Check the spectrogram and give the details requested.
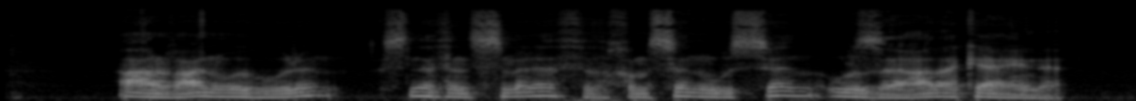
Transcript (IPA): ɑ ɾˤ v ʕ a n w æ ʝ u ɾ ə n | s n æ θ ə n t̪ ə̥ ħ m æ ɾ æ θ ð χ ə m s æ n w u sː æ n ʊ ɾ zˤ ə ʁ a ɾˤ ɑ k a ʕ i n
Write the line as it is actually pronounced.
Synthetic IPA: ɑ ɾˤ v ʕ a n w æ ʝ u ɾ ə n | s n æ θ ə n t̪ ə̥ s m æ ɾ æ θ ð χ ə m s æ n w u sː æ n ʊ ɾ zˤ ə ʁ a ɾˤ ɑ k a ʕ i n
